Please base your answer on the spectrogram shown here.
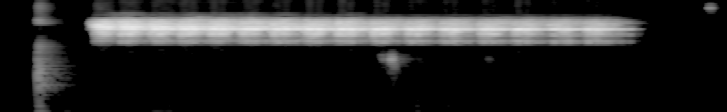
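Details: Java Kingfisher (Halcyon cyanoventris) giving a harsh, rapid rattling trill that holds steady for about two and a half seconds. A faint click comes before it, and the background is otherwise silent.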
